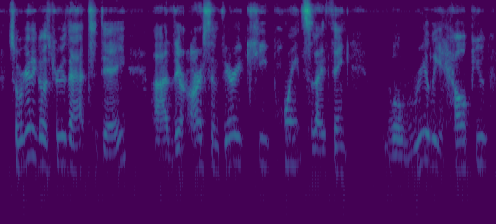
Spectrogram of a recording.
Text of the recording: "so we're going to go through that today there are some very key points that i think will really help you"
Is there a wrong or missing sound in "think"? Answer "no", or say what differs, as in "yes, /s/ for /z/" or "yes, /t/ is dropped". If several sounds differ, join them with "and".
no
